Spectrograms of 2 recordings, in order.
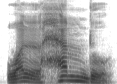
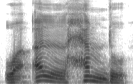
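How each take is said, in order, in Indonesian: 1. Wa langsung menyambung ke lhamdu tanpa jeda. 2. Bunyi a tambahan dibaca setelah wa. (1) "maka bacaannya adalah walhamdu" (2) "Kita tidak boleh baca wa alhamdu"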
